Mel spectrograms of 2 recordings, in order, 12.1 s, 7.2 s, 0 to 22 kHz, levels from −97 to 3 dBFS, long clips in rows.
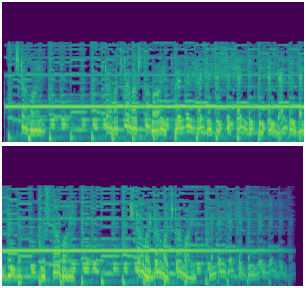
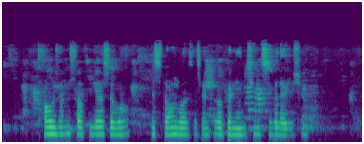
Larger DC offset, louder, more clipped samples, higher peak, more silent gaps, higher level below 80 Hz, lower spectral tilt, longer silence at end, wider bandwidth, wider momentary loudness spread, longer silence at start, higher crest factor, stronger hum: neither; first, -16 LUFS vs -32 LUFS; neither; first, -2 dBFS vs -14 dBFS; neither; first, -36 dBFS vs -74 dBFS; about the same, -4.5 dB/octave vs -4.5 dB/octave; first, 0.35 s vs 0.2 s; about the same, 8 kHz vs 8.2 kHz; second, 6 LU vs 16 LU; second, 0.05 s vs 0.4 s; about the same, 14 dB vs 18 dB; neither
